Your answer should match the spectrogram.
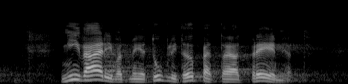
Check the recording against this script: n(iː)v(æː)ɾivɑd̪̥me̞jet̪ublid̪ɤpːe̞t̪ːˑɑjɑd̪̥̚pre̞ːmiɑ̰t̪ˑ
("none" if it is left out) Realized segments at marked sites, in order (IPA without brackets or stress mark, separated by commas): iː, æː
